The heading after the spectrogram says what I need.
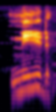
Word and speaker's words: knead: Knead, K-N-E-A-D, knead, K silent है, K is silent here, mind you.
